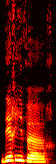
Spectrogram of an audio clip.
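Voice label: "deriveur", French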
